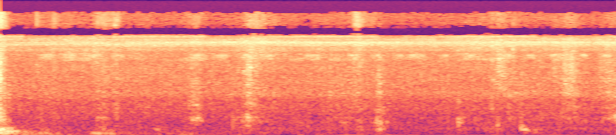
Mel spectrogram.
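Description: Bare feet knocking on a wooden plank floor as a person walks across it and sits down, with the loudest thump right at the start and a few softer knocks after. Underneath, insects chirr steadily.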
